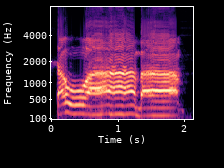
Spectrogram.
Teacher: واو کے اوپر تشدید ہے اس لیے اس کو دو بار پڑھے توا، اور واو الف زبر وا کھینچ رہے ہیں، اس کو کیوں کھینچ رہے ہیں کہ الف سے پہلے زبر ہے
